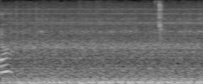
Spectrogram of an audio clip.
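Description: Semi-truck's diesel engine running and road noise heard inside the cab while driving slowly, a steady low rumble.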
